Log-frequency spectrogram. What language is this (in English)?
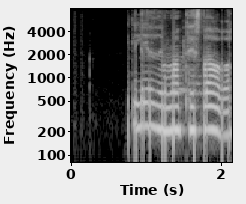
Icelandic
